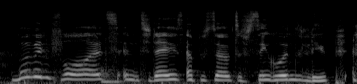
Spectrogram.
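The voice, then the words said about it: Put-on male British accent. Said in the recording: “this is my British accent. a man, a male British accent”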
